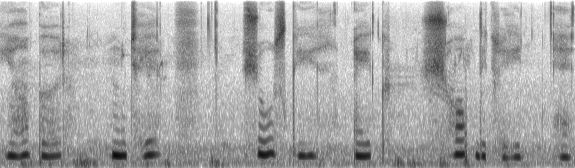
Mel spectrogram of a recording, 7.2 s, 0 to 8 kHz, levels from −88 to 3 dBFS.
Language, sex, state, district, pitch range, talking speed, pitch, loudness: Hindi, female, Himachal Pradesh, Shimla, 220-235 Hz, 85 wpm, 225 Hz, -15 LUFS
